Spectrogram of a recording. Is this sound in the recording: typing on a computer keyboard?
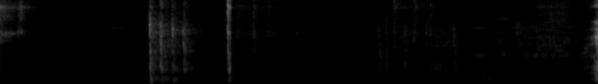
yes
